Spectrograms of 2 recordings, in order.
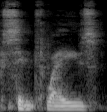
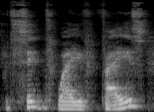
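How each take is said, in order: First: Said in the usual way. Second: Slow careful synthwave. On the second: Real, not acted. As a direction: spell out synthwave slowly. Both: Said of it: "That's hard to say".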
